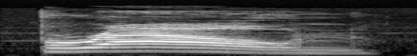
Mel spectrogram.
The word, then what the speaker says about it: Brown: That's Emmett Brown. Rhymes with clown, which I'm beginning to think you are.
